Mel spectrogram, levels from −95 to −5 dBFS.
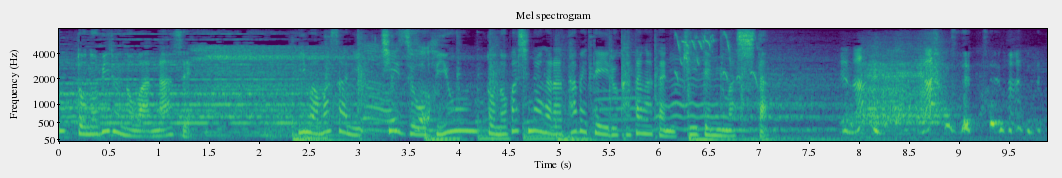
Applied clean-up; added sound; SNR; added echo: none; none; none; none.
